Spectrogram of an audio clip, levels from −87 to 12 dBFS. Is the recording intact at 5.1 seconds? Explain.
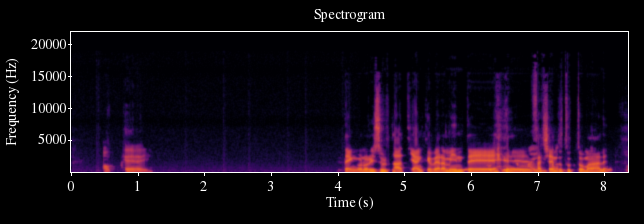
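No. At 5.1 seconds the speech is caught in speech suppressed in double talk, which runs from 5.06 to 6.02 s. The speech dips sharply, by about 25 dB at its deepest. Most of that span is affected, roughly 0.7 s in total. The likely cause is an echo canceller meeting both sides talking at once. It could not tell the near talker from loudspeaker echo, so it turned both down.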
